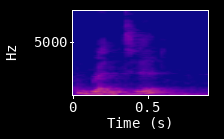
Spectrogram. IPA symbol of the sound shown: id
